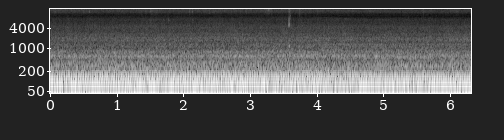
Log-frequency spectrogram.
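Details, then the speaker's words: In-cab, windows up, AC on, 70 °F: 2012 Dodge Ram 6.7 L Cummins diesel, deleted (no muffler, DPF or cat, EGR delete), undumped 4-inch turboback, H&S Mini Max stock tune, cruise 60–62 mph: steady low rumble, no drone rising over road noise; sounds stock. "And just real quick, as you can tell, there's no drone. I mean, this sounds stock on the inside with the windows rolled up."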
